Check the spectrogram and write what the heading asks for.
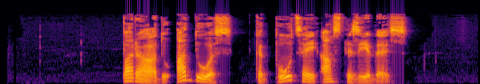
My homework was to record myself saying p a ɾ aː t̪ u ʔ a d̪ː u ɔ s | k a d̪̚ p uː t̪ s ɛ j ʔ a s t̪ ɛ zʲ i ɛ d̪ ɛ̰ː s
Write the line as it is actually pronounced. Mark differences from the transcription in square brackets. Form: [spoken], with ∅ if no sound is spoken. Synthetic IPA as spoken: p a ɾ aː [d̪] u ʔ a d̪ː u ɔ s | k a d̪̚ p uː t̪ s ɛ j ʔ a s t̪ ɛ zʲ i ɛ d̪ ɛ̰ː s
